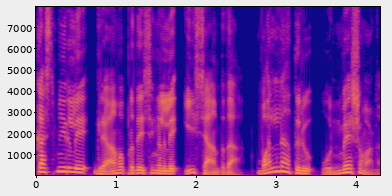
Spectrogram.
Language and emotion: Malayalam, happy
